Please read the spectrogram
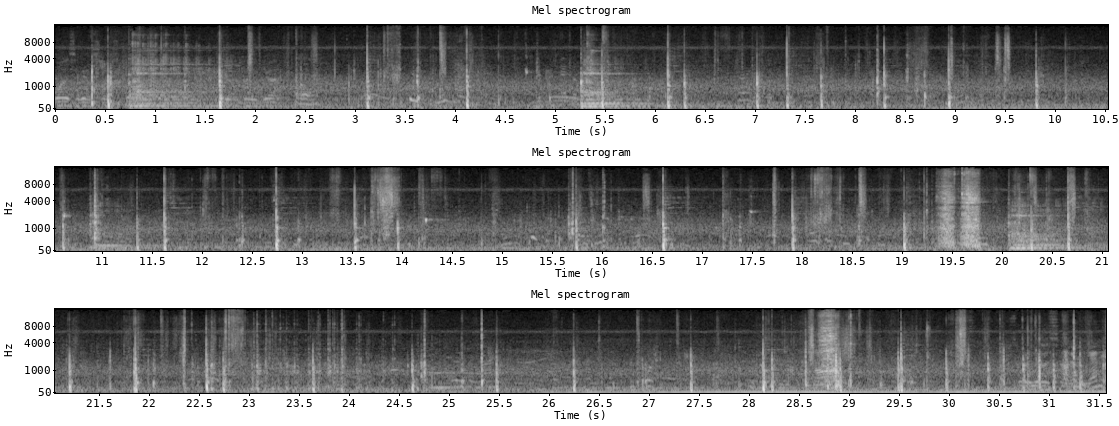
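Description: A basketball bouncing on an outdoor asphalt court: many sharp, irregular bounces from dribbling and passing, with a few louder hits among them.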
